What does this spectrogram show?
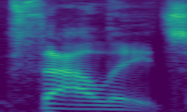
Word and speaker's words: phthalates: the introduction of phthalates it starts with a p p t h a l a t EES I think it's how you spell it you say phthalates and phthalates are a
